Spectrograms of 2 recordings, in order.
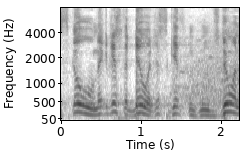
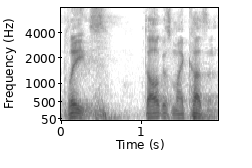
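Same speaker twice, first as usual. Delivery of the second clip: lower, a touch offended; dignified elder; 9 semitones lower than usual. Retold or imitated. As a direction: correct him gravely in a low voice. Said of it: "He said".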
